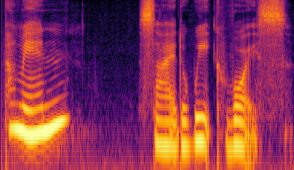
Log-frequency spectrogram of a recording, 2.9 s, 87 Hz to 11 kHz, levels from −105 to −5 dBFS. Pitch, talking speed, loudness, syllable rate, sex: 230 Hz, 120 wpm, -15 LUFS, 3.7 syllables/s, female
